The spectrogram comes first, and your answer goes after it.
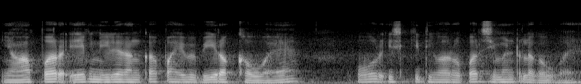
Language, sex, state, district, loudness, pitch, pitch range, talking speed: Hindi, male, Uttar Pradesh, Shamli, -20 LUFS, 110 Hz, 105-115 Hz, 195 wpm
